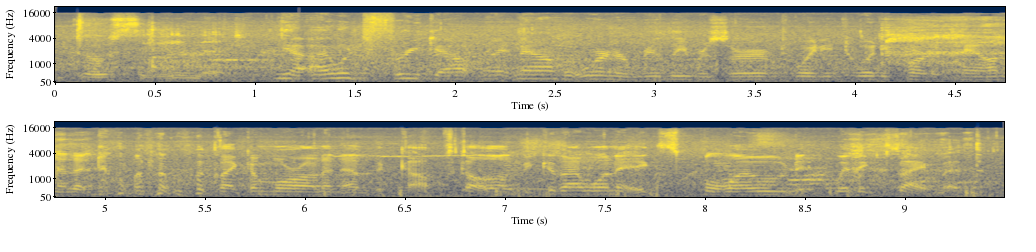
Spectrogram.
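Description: The speech moves at a very fast pace over loud background noise. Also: hardly any pauses. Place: street. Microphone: phone near.

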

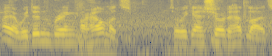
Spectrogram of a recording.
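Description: A high-pitched man's voice with fairly even intonation and noticeable background noise. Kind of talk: casual explanation of bike setup. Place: street.

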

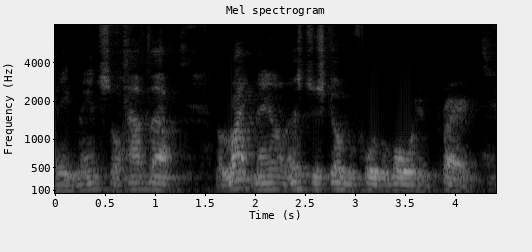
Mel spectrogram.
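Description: Audible room echo around a man's speech. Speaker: host of a church broadcast. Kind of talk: opening remarks and prayer. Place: church.

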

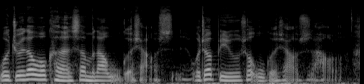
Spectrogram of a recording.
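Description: Speaking at a fairly quick pace with fairly even intonation, the woman has an unremarkable speaking voice. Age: 30s. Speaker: podcast host and musician. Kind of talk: casual solo talk.

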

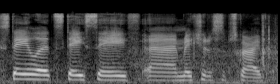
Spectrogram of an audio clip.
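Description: A woman speaks with monotone, flat intonation. Light background noise sits behind her. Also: dry sound with no echo. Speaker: vlogger. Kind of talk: casual vlog chat. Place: open country. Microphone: phone near.

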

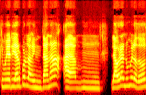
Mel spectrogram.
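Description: With a Spanish accent, a woman speaks with ordinary pitch variation in a dry sound with no echo against a quiet background. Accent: Peninsular Spanish. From Spain. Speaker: programming streamer; guest. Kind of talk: casual chat. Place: home room. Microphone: video call.

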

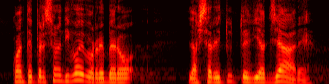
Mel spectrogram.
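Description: Over a quiet background, the speech runs at a very fast pace with ordinary pitch variation. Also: man. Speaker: meditation teacher and author; guest. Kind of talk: talk on forgiveness at a retreat. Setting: monastery gathering with audience. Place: church. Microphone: initially too quiet; handheld.

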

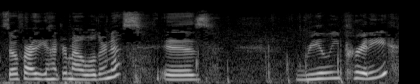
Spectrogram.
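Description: A woman speaks at a fairly slow pace in a dry sound with no echo, with light background noise behind her. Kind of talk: casual vlog chat. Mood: cheerful, relaxed. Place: forest. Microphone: phone near.

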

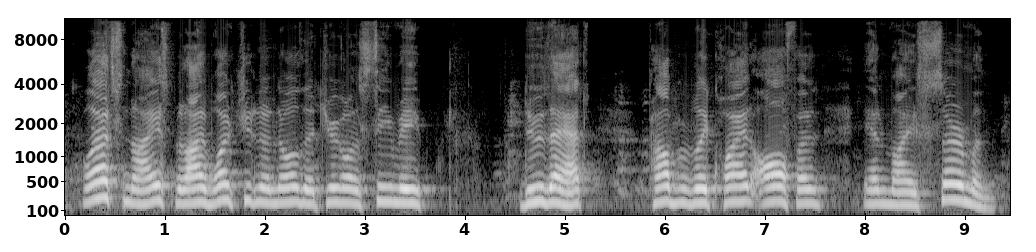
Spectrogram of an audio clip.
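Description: A man speaks in a high voice at a very slow pace. Long pauses come often. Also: fairly even intonation. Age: old. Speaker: preacher. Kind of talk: sermon. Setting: church. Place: church.

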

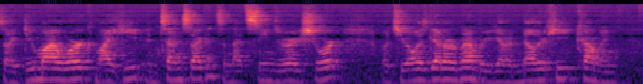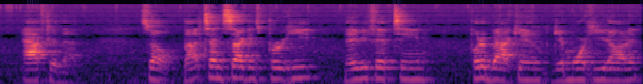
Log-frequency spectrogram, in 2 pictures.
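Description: A man speaks at a moderate pace in a monotone, flat intonation, with light background noise and audible room echo. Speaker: blacksmithing instructor. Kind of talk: tutorial. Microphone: phone near.

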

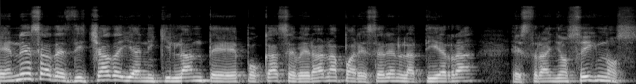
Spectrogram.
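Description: A man speaks at a fairly slow pace with a slightly mellow tone. His pitch is fairly high, with ordinary pitch variation.

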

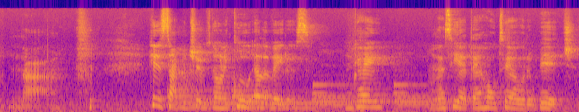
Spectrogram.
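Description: A woman talks at a fairly slow pace while clear music plays in the background. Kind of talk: confessional monologue. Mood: frustrated, indignant.

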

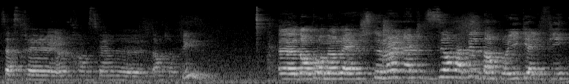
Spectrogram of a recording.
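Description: A woman speaks in a high voice. There is light background noise and audible room echo. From Quebec. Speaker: business student in a case competition; presenter. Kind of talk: team case presentation to judges. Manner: halting, many fillers. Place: classroom. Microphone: camera far.

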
